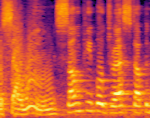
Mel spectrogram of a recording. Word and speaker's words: Samhain: During this festival of Samhain, Durante este festejo pronunciado Samhain, some people dressed up in these costumes, muchas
